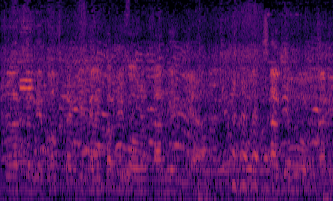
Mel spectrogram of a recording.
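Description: Several people talking at once, a steady chatter of voices.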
